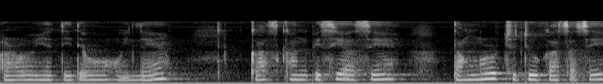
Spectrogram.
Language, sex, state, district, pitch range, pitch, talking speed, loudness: Nagamese, female, Nagaland, Dimapur, 210-235 Hz, 225 Hz, 120 wpm, -20 LUFS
